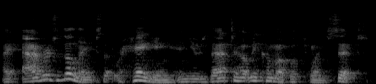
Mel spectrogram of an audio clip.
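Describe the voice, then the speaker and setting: Very animated and talking fast, a man in his thirties with a mid-range voice reads from a storybook and throws in chatty asides. The living-room recording, made by a camera a few feet away, is roomy and echoey.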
